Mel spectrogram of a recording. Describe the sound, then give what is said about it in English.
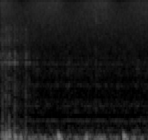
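A quick, muffled human heartbeat, racing, thumps low over a soft background hum, its beats arriving in a fast, steady rhythm with no voices present. “That's my heart racing right now.”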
